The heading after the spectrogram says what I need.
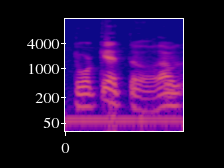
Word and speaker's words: Torquetto: is with a band called Toretto yes uh pronounce it for us correctly one time Toretto Toretto there we go awesome and you're located in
